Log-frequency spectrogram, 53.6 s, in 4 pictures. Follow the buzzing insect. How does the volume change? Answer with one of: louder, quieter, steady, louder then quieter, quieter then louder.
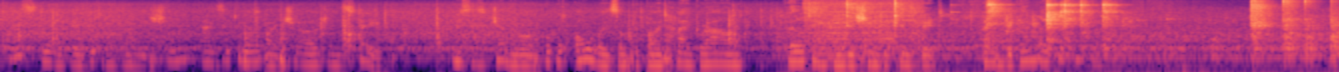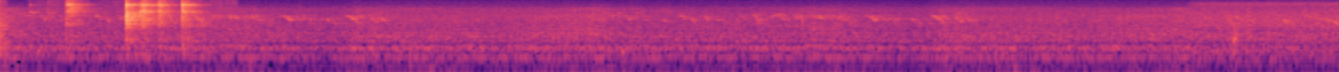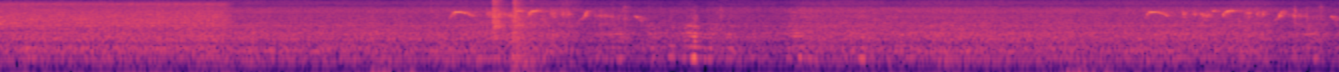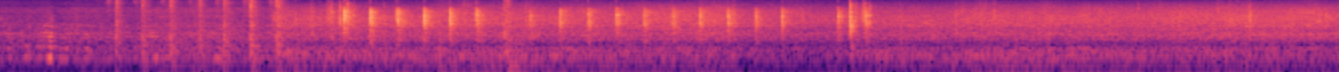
steady.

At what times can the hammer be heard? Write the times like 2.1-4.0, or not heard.
8.0-15.8, 41.1-48.9.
